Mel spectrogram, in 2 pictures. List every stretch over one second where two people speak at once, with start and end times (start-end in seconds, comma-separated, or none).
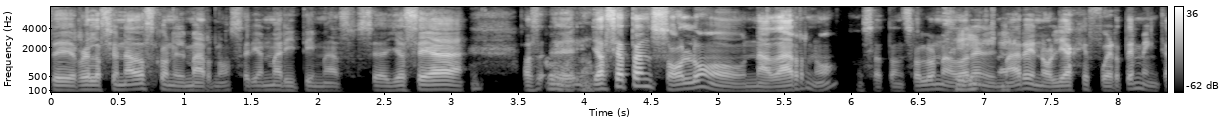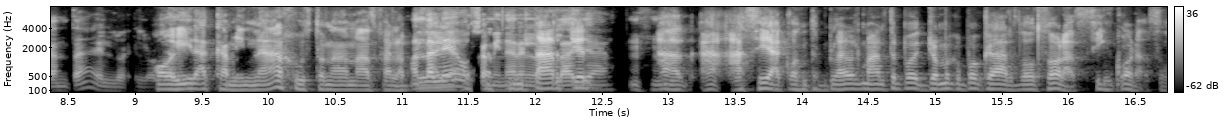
11.0-13.1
